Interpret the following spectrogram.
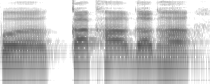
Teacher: कंठ से प्रयोग होता है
